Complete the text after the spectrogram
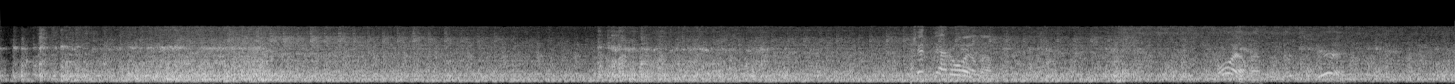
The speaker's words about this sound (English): I'll bring my train to a stop and have my conductor located.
